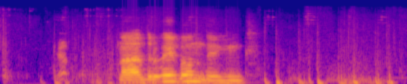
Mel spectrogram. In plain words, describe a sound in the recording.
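A horse's hooves thud on grass as it trots.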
